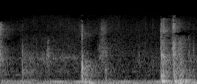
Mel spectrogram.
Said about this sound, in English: I was examining these, especially those involving a bit of cheesecake, when I heard a key in the door of the private entrance.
